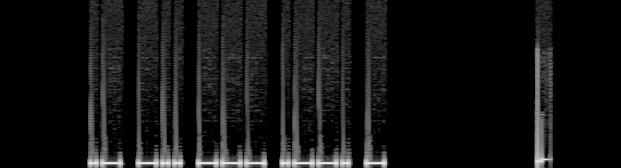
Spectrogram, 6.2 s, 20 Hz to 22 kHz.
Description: Morse code, heard as a keyed tone, about 20 wpm, 700 Hz. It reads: ADOPT
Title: Five Letter Words - 20wpm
